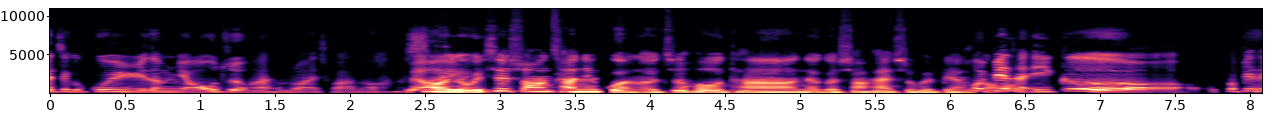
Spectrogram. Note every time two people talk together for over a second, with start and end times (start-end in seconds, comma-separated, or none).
none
